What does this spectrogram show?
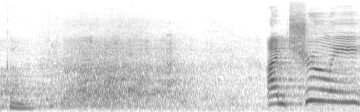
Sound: laughter

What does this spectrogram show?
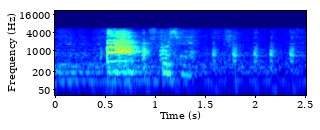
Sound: chicken clucking

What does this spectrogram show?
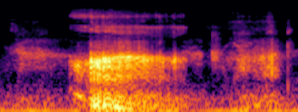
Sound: snoring~

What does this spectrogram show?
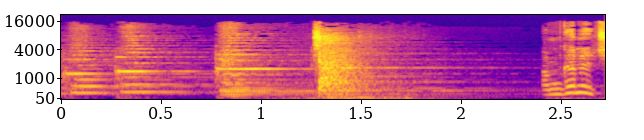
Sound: chopping

